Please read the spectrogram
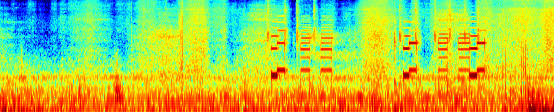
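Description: Traction elevator car riding with a steady low hum. An electronic chime of short, stepped beeps sounds twice, about four and six seconds in, and a low thump comes near the end.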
